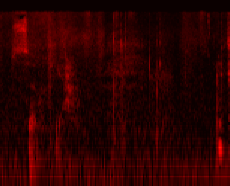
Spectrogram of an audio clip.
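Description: Faint whispered speech with a soft hiss near the start, followed by a few small clicks over low room tone.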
